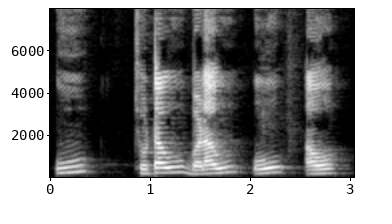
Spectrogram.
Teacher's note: वर्तुल या गोलाकार जिसको बोलने में हमारा जो ओष्ठ है वो गोलाकार शेप में हो जाता है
